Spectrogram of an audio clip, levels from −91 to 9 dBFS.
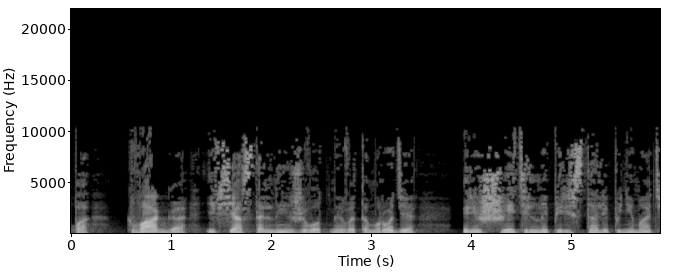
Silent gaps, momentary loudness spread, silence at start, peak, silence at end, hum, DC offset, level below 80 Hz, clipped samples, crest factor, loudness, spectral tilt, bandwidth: none; 9 LU; 0.05 s; -4 dBFS; 0 s; none; under 0.1%; -52 dBFS; under 0.1%; 20 dB; -23 LUFS; -4.5 dB/octave; 10.5 kHz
